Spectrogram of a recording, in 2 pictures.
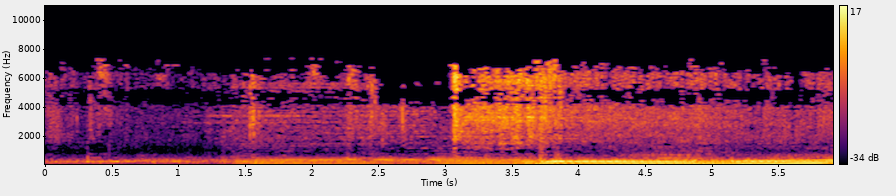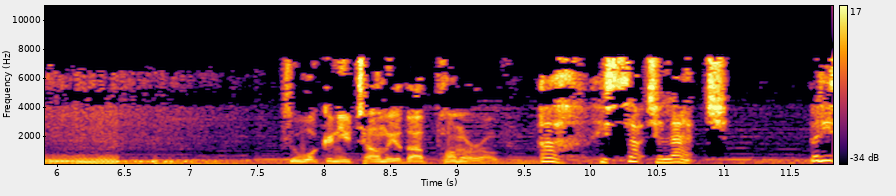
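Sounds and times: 
car engine starting, revving and accelerating through gears: 3.1 - 7.9
speech: 7.9 - 11.8.

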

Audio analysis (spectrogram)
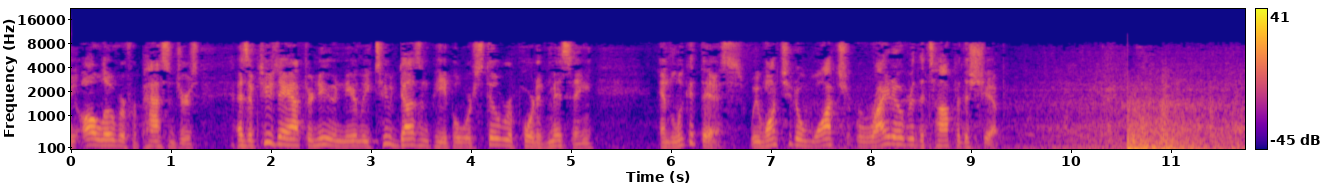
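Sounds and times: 
speech: 0.0 - 9.4
explosion from a charge set off by rescue workers on a wrecked ship: 10.4 - 11.7.

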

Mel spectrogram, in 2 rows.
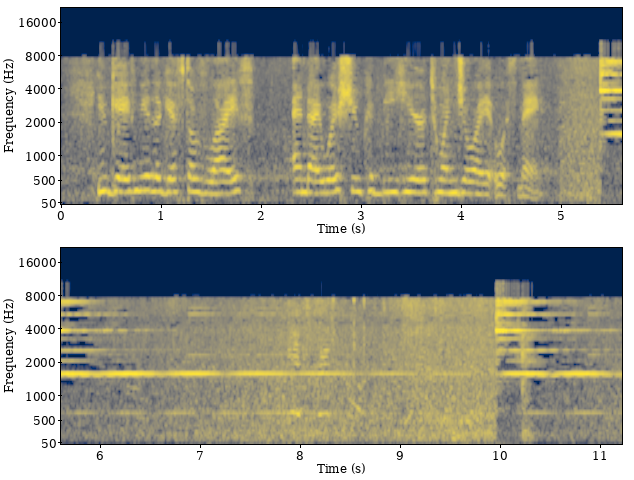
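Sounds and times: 
speech: 0.4 - 5.2
large memorial bell tolling: 5.4 - 11.2.

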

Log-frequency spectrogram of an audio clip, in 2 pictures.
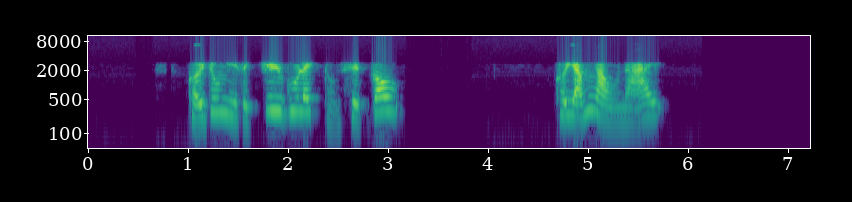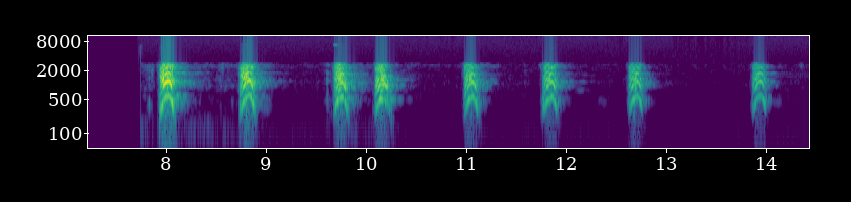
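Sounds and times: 
speech: 1.0 - 3.2, 4.7 - 5.8
dog barking: 7.9 - 10.4, 11.0 - 12.9, 13.8 - 14.2.

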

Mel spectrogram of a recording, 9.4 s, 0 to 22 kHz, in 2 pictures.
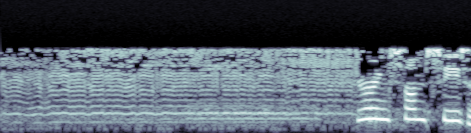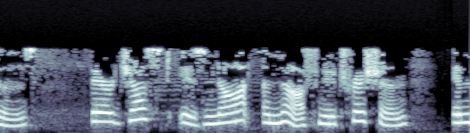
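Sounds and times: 
bees buzzing while flying in search of food: 0.0 - 7.8
speech: 3.6 - 9.4.

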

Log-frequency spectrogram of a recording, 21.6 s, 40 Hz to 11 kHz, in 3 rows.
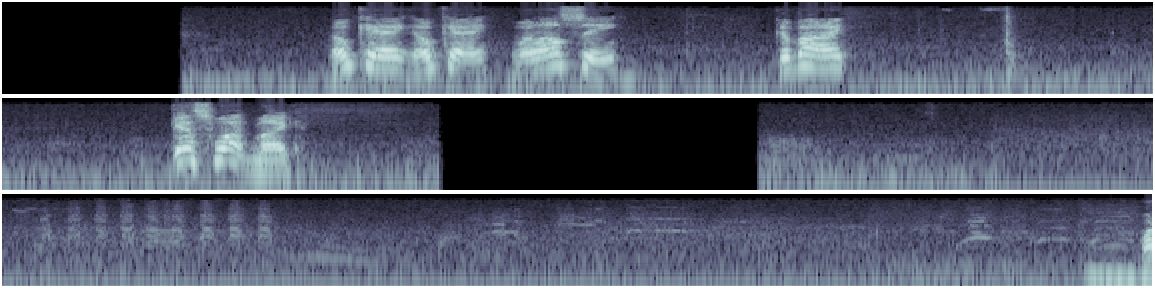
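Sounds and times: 
steady outdoor noise: 1.1 - 10.0, 11.9 - 21.5
speech: 2.0 - 4.0, 4.8 - 5.4, 8.2 - 9.2
geese honking: 14.4 - 21.5.

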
